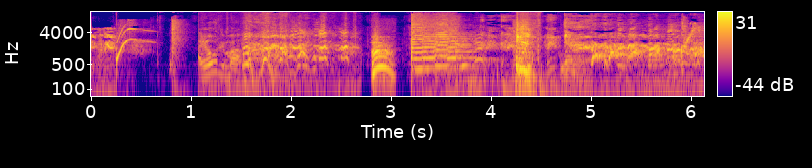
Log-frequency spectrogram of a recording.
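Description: Comedy sound effects mixed with laughter and voices: a quick rising pitch glide just after the start, a boing-like rise and fall in pitch about three seconds in, and a loud hit a little past four seconds.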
